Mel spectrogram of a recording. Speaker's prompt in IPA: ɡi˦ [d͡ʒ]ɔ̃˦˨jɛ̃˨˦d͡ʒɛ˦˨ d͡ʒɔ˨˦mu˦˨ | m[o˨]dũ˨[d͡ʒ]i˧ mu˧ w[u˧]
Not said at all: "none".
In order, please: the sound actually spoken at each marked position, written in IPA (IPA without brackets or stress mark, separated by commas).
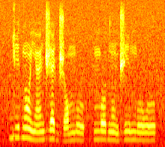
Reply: d, o˧, d͡ʒ, u˧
